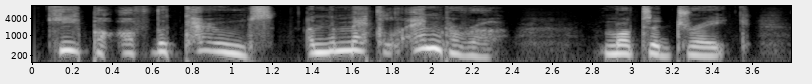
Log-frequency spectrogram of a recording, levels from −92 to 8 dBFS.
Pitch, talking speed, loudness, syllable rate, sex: 250 Hz, 175 wpm, -16 LUFS, 7.3 syllables/s, female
